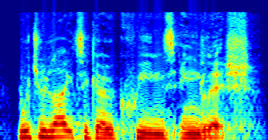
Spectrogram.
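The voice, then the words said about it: Put-on British accent. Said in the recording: “I can put on a British accent ... I thought it was pretty good though”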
